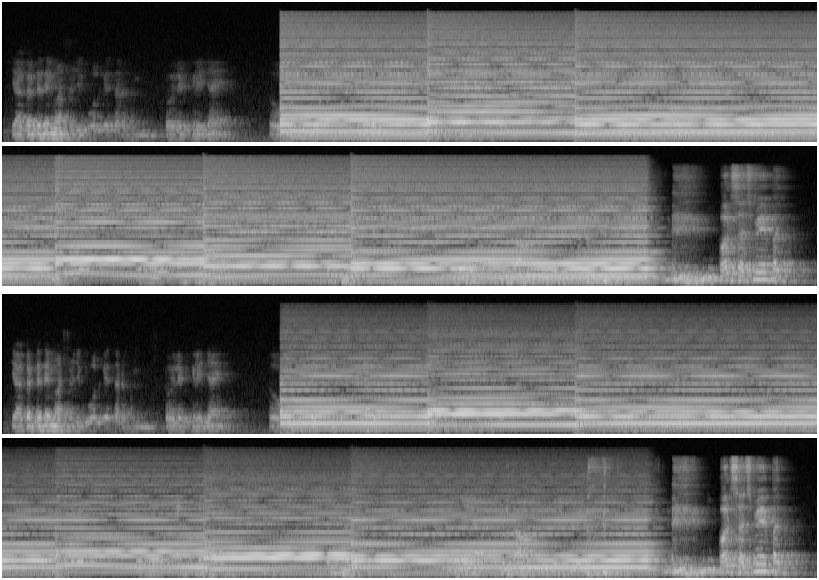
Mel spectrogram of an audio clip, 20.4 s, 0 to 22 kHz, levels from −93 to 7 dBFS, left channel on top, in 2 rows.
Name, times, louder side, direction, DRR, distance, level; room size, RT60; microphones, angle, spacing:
voice 1, 0.1-2.8 3.3-4.7 5.3-6.7 7.1-11.3 11.8-13.0 14.0-15.1 15.7-17.6 18.4-19.2, right 1 dB, 90° right, 5 dB, 2.1 m, -30 dB
sound 1, 3.5-18.3, left 2 dB, 60° left, 1.9 m, -16 dB
voice 2, 16.4-16.8 17.5-17.8 18.5-18.9 19.2-19.9, right 2 dB, 35° right, 4 dB, 2.0 m, -24 dB
15.5 x 8.3 x 5.6 m, 0.86 s
head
